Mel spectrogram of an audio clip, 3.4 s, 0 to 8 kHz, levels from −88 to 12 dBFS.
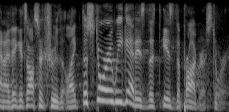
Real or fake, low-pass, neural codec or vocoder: real; 7.2 kHz; none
